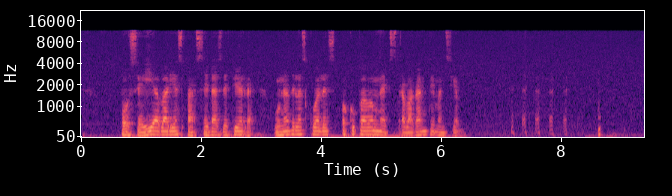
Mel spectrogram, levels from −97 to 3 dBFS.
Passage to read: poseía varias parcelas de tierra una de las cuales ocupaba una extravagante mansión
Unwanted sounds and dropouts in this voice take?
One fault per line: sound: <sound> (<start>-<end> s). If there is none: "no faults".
sound: laugh (6.8-8.3 s)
